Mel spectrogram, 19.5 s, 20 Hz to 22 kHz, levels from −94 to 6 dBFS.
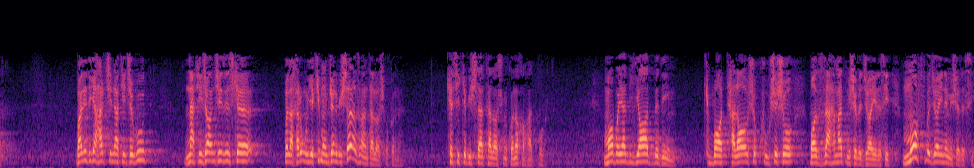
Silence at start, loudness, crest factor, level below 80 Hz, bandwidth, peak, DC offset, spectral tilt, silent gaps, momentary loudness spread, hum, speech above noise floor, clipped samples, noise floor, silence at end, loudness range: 0 s; -19 LUFS; 18 dB; -64 dBFS; 6.4 kHz; -2 dBFS; under 0.1%; -4.5 dB/octave; none; 14 LU; none; 35 dB; under 0.1%; -54 dBFS; 0 s; 5 LU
